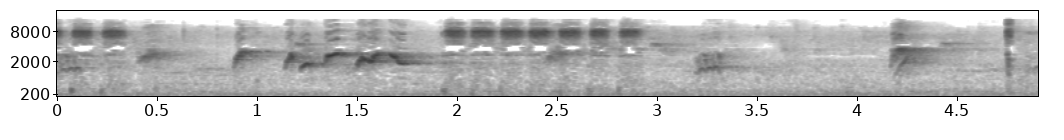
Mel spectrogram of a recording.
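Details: Red-whiskered bulbul kept as a cage bird: short liquid warbles rising and falling, alongside a run of about seven evenly spaced, very high pure pips and a faint background hum.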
